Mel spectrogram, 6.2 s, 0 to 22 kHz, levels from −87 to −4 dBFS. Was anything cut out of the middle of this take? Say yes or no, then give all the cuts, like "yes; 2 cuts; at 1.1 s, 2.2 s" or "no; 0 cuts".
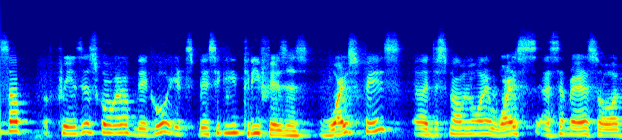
yes; 1 cut; at 3.1 s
